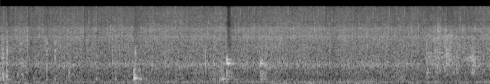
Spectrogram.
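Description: Ground beef, chicken patties and diced red onion sizzling in oil on a hot flat-top griddle: a steady hiss with a few scattered pops.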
